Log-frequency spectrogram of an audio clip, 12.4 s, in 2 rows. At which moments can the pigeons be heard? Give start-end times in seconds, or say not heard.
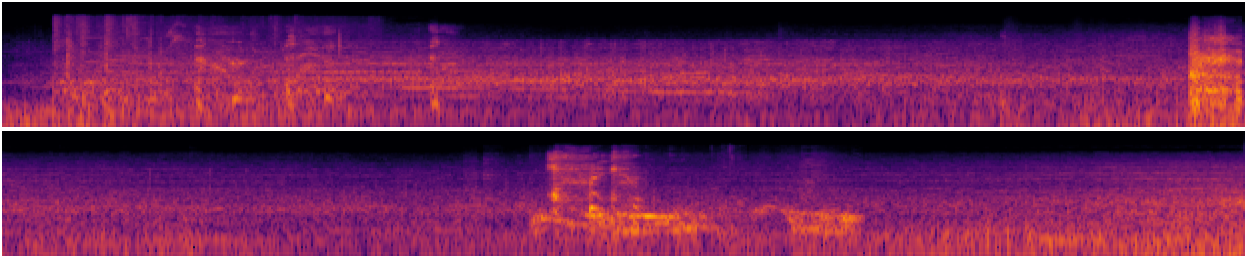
0.2-1.9, 8.8-10.6.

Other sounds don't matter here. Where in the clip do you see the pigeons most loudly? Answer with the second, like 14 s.
9 s.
